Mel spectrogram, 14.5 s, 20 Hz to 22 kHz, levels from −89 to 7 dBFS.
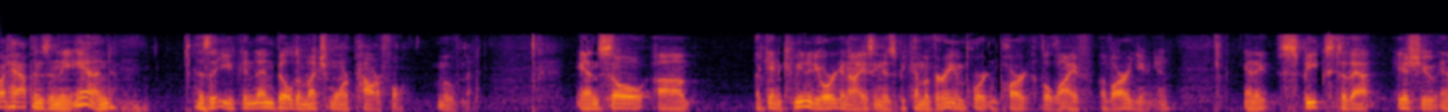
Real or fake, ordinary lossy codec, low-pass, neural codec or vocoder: fake; AAC, 32 kbps; 7.2 kHz; vocoder, 44.1 kHz, 128 mel bands, Pupu-Vocoder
